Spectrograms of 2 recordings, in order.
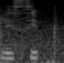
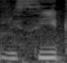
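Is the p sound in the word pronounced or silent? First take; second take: pronounced; silent. First: The p sound is clearly pronounced. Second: The p sound is left silent. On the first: The speaker calls it wrong. "हम रिसिप्ट पढ़ते थे" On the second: The speaker calls it right. "उसमें पी जो होता है वो silent होता है"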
